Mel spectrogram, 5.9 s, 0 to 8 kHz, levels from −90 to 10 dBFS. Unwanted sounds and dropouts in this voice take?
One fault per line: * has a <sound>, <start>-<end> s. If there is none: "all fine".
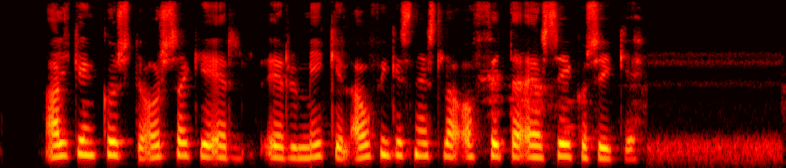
all fine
